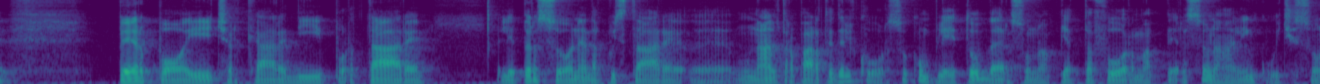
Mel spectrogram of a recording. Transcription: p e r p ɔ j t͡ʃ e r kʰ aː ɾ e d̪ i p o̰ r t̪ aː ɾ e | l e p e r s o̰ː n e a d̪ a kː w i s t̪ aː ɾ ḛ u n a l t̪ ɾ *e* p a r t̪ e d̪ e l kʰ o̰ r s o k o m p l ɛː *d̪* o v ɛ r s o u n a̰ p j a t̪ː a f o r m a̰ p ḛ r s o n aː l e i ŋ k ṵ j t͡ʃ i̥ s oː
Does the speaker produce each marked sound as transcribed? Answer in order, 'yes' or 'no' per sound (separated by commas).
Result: no, no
